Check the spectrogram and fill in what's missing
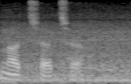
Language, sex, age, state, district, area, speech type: Urdu, male, 30-45, Bihar, Madhubani, rural, spontaneous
